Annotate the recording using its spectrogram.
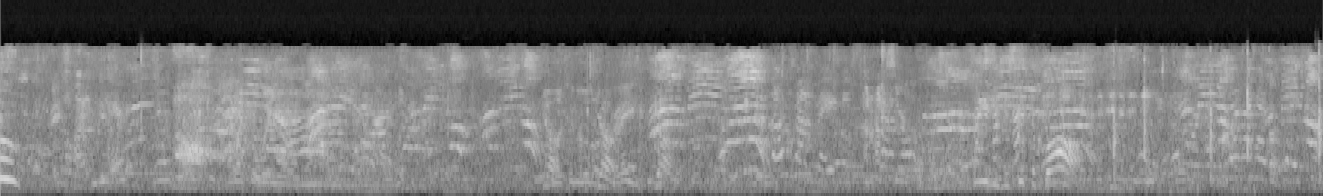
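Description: A ping pong ball clicks back and forth across a table.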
